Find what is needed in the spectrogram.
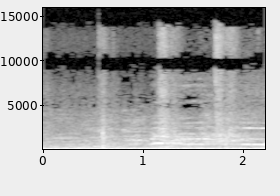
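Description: A long drawn-out call holding one pitch with a slight fall, starting about a second in and carrying on past the end, over a steady low rumble.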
